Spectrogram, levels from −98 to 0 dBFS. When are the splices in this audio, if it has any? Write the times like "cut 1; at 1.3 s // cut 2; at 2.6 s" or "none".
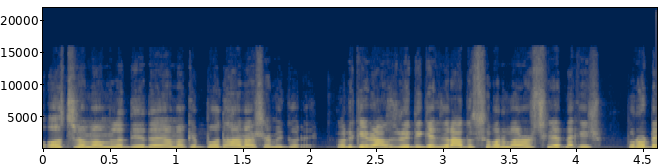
cut 1; at 2.0 s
